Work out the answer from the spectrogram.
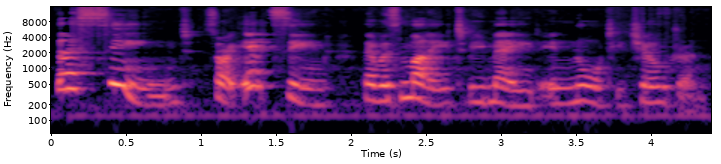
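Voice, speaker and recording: A woman teacher reading a children's story aloud in an expressive, dramatic storytelling style. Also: fairly high pitch, normal speed. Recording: echoey room.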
